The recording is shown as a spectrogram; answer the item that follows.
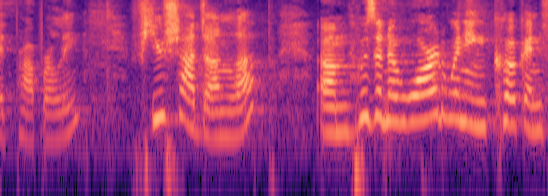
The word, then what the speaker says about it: Fuchsia Dunlop: Fuchsia Dunlop, I have to say it properly, Fuchsia Dunlop, who's an award-winning cook and food writer specializing in Chinese cuisine.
